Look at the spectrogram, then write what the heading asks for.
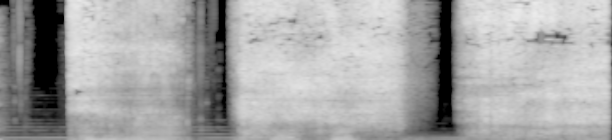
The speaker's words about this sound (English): Oh my God, I need to blow my nose.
